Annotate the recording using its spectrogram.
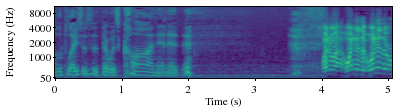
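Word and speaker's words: Khan: places that there was con in it. One of the really big characters in Star Trek, even though it's spelled different, it sounds the same.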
